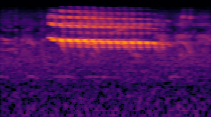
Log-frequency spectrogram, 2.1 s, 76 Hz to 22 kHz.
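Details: A white-throated kingfisher, filmed 21 April 2023, gives a loud, shrill trill of rapid notes lasting just over a second and sliding gently downward in pitch, against a quiet background.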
